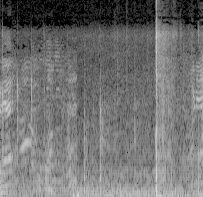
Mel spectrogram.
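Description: Cricket bat striking a tennis ball: one sharp crack about three seconds in, the loudest sound, after a few fainter knocks.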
